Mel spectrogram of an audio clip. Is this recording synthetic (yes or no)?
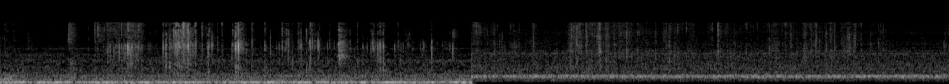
no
